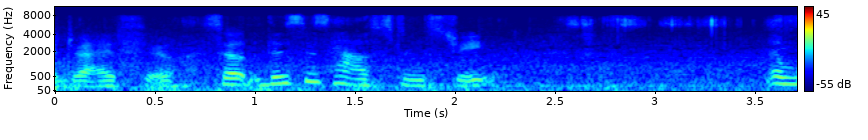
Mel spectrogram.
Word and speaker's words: Houston: through so this is houston street and we say houston not houston even though it's spelled the same and it's one of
